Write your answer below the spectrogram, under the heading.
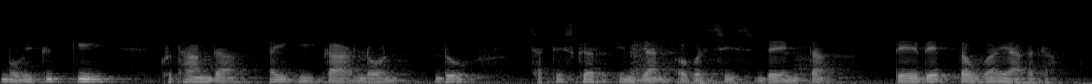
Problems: background sounds at intervals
